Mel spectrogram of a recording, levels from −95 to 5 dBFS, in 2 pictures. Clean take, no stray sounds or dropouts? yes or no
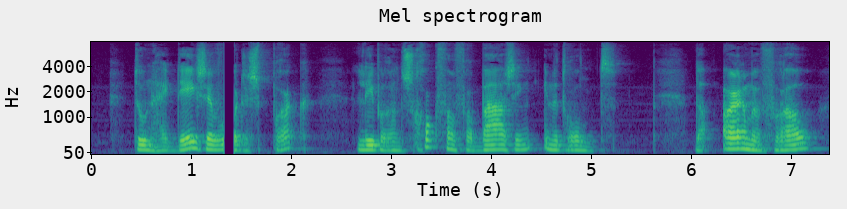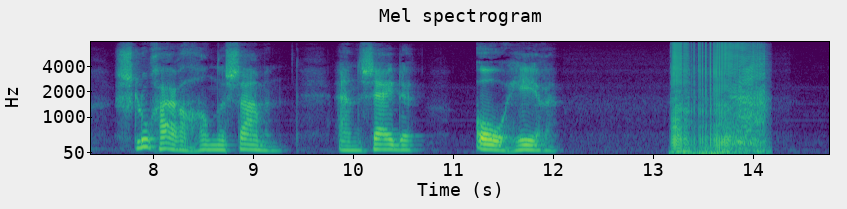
no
